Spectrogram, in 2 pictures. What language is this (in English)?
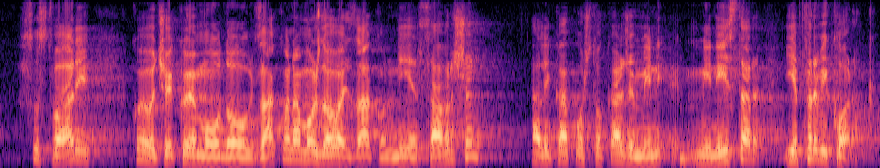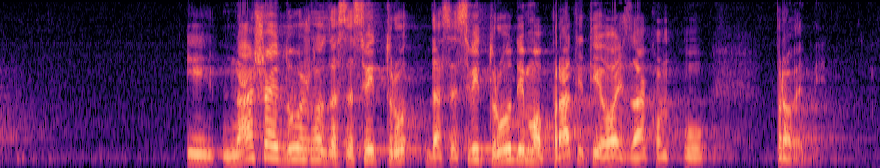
Croatian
